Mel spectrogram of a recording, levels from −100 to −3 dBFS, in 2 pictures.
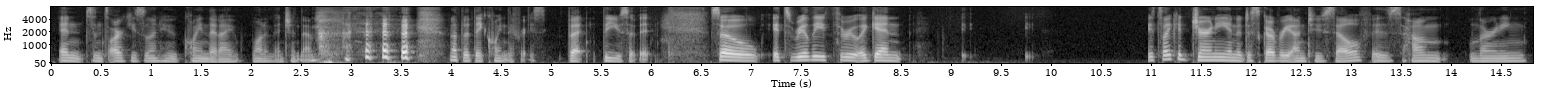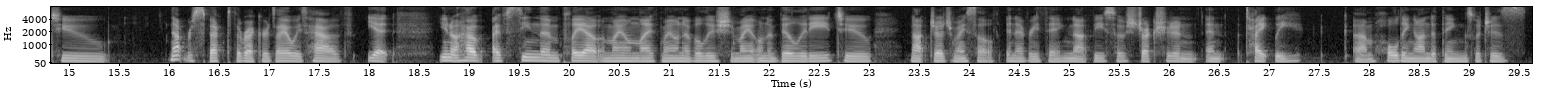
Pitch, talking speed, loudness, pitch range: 135 Hz, 180 wpm, -29 LUFS, 130-150 Hz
